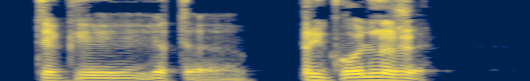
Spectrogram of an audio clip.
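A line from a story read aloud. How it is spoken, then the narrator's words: Muttering. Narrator (Russian): пробормотал Костя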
